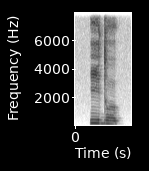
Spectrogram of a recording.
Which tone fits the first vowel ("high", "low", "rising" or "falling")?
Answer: low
